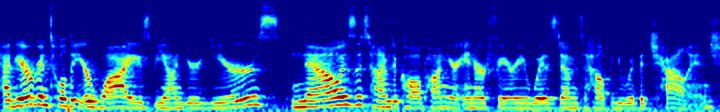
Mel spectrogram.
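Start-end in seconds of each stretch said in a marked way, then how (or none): none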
